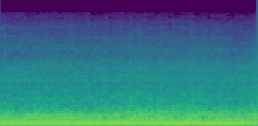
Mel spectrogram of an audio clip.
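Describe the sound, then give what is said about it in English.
An MG sports car engine drones steadily from inside the moving car, a constant low rumble with muffler exhaust burble and road noise, loud and even throughout with no talking. “You want to hear your muffler system, where the sound of an MG has a very distinct sound.”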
